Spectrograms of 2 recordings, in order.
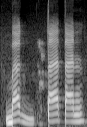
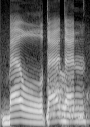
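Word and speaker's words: بَغْتَةً: Nah, kesalahan gin sukun Bunda ya itu yang harusnya dia sifat huruf gin itu apa? mengalir suara Bunda. Bunda baca terputus. Nah, jadi tadi Bunda bacanya begini, Bunda. Nih di buku nanti saya kasih contoh lebih banyak. Bunda tadi baca gini, bagatan harusnya bag. Jadi suaranya ngalir bagatan.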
